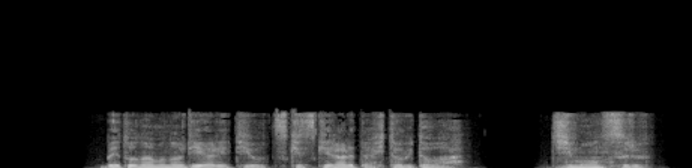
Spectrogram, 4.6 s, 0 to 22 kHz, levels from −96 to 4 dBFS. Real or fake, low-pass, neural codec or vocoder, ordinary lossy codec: real; 7.2 kHz; none; AAC, 32 kbps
